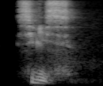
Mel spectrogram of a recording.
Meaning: cilice (garment or undergarment made of coarse cloth)
- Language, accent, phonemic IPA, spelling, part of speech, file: French, France, /si.lis/, cilice, noun, LL-Q150 (fra)-cilice.wav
